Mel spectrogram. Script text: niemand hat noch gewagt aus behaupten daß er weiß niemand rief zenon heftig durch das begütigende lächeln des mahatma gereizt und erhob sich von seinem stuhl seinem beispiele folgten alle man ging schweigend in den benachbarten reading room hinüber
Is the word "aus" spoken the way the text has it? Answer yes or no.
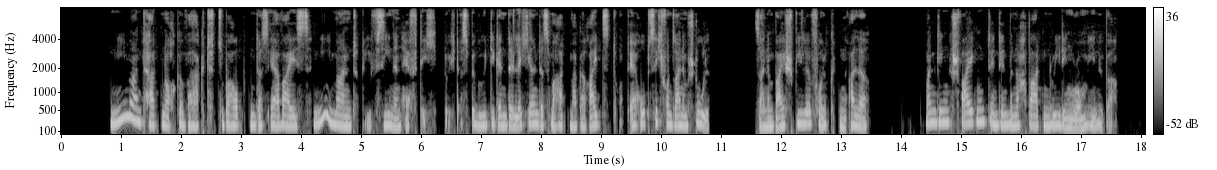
no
